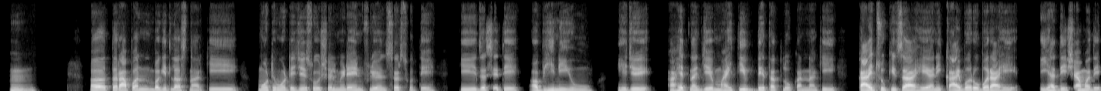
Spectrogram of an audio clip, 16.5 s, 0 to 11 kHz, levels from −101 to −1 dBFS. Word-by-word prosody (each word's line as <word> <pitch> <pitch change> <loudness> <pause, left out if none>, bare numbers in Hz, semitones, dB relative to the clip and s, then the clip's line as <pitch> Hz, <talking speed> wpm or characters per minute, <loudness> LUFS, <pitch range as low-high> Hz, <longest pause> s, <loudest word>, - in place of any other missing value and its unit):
हं. 120 -3 -4 0.9
अ, 155 +2 +7
तर 165 0 +2
आपण 165 +1 +2
बघितलं 145 +3 0
असणार, 110 -3 -6
की 115 +1 -3 0.3
मोठे-मोठे 130 +3 -1
जे 140 +1 -1
सोशल 120 -2 -3
मीडिया 120 0 0
इन्फ्लुएन्सर्स 115 +1 -3
होते, 100 -1 -7 0.5
की 115 0 0
जसे 115 +1 -1
ते 115 -1 +1 0.4
अभि-नियू. 115 -2 0 0.6
हे 115 - -2
जे 120 +3 +1 0.5
आहेत 145 +5 +1
ना 120 - +1
जे 125 +2 +3
माहिती 115 +5 0 0.2
देतात 110 -1 -1
लोकांना, 100 0 -5
की 110 +2 -4 0.4
काय 120 +4 +9
चुकीचं 120 0 +1
आहे 115 -1 +6
आणि 115 0 0
काय 120 +1 +4
बरोबर 115 +2 +2
आहे, 110 -3 +4 0.5
ह्या 125 -1 +2
देशामध्ये. 110 -1 0
115 Hz, 125 wpm, -24 LUFS, 110-125 Hz, 0.9 s, काय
